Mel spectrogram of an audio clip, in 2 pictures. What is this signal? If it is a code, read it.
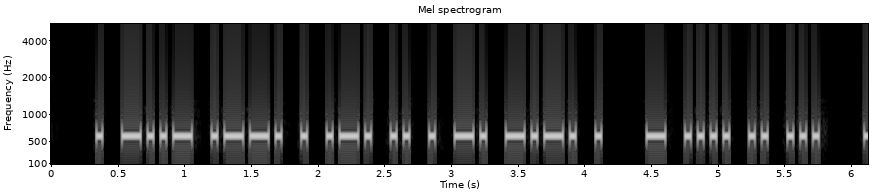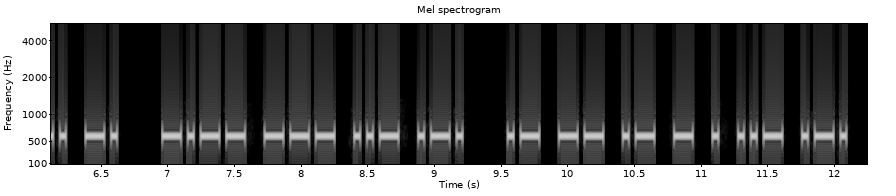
Morse code, heard as a keyed tone, about 25 wpm, 600 Hz. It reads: EXPERIENCE THIS IN YOUR AMATEUR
